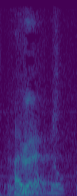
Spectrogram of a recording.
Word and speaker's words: Bet: When the letter Bet is without a dagesh, without the little dot inside of it, then the letter Bet is pronounced Vet.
